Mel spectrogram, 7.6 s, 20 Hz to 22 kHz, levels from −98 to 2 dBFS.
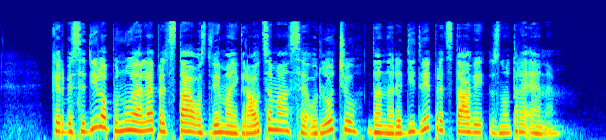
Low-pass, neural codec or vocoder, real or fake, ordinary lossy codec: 19.8 kHz; none; real; AAC, 32 kbps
